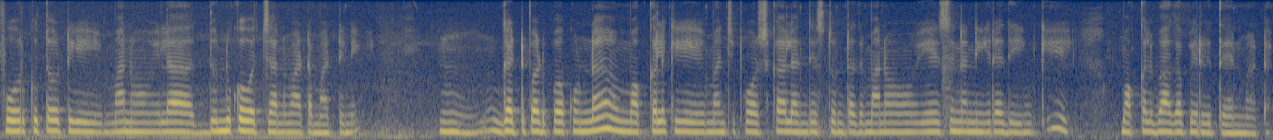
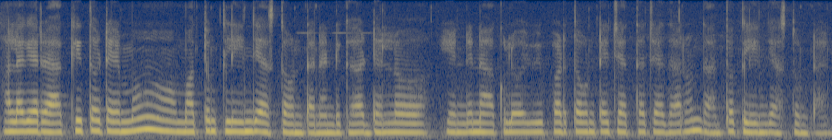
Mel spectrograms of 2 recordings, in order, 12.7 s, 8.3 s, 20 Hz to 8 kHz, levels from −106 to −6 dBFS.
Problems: low volume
